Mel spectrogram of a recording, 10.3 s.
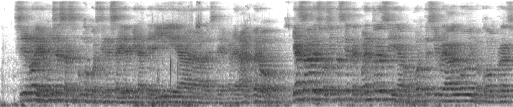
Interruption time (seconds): none

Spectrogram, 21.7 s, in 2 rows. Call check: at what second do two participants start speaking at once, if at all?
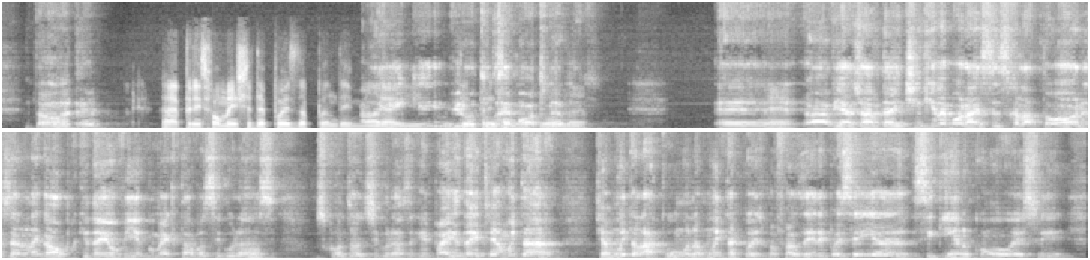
3.6 s

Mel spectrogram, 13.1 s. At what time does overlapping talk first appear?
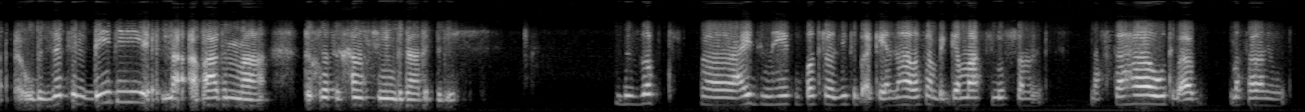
none

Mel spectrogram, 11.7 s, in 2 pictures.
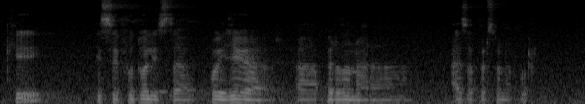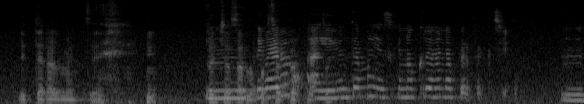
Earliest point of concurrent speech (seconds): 7.9 s

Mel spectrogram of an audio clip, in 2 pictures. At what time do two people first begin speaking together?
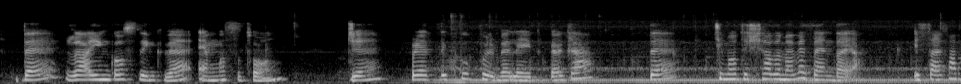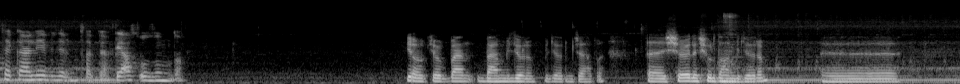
none

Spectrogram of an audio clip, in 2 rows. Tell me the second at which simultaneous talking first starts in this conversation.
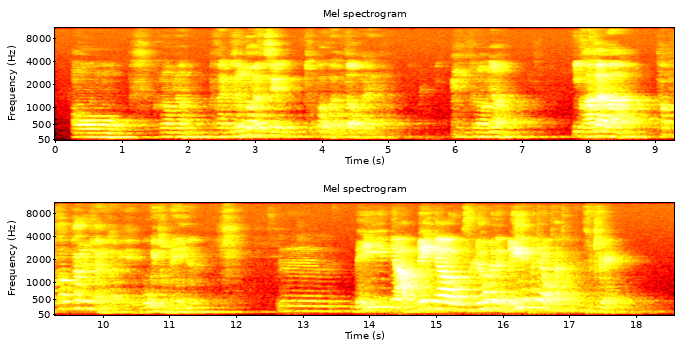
none

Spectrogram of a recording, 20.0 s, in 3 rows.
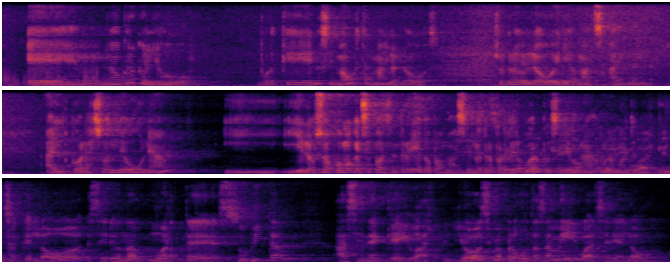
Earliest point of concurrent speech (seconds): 11.1 s

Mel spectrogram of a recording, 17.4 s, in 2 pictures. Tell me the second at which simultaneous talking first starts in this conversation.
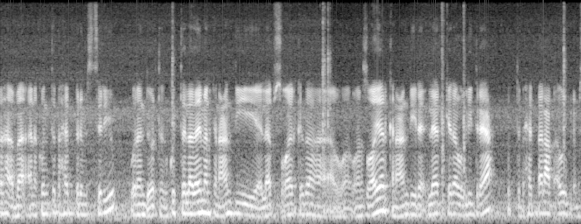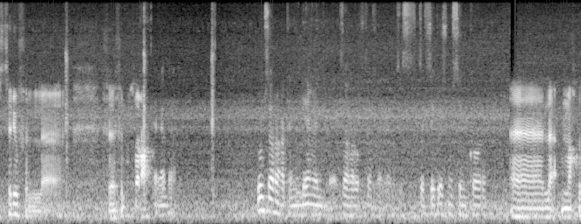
none

